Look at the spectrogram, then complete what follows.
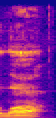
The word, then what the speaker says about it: AL: the book of the law. Liber 220, often abbreviated in occult manuscripts as Al pronounced L.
